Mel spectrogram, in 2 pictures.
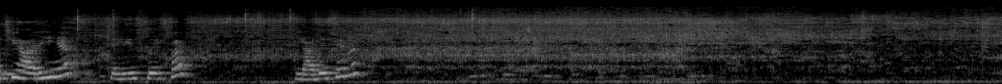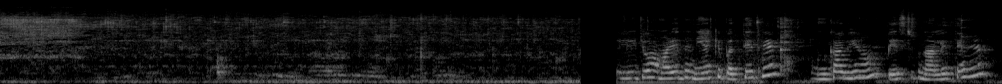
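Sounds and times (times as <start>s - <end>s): chicken sizzling in a pan: 0.0s - 15.8s.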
